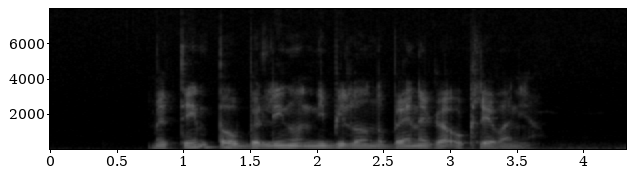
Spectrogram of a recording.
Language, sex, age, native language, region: Slovenian, male, 50-59, Slovenian, Central Slovenia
